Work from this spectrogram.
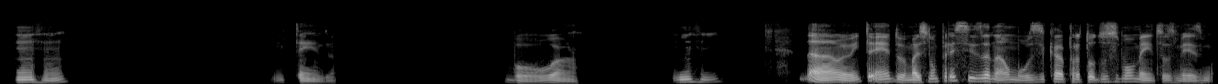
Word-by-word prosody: Uhum. 110 0 -3 2.0
Entendo. 85 -5 -7 1.7
Boa. 80 0 -4 1.0
Uhum. 115 +2 -6 0.8
Não, 100 +1 +6
eu 90 - +3
entendo, 115 +1 +2
mas 105 +3 +4
não 135 - -3
precisa 150 -2 +1
não, 110 -3 0
música 110 +5 -1
é - - +3
para 115 - -2
todos 120 0 -2
os 135 - +2
momentos 100 -8 -2
mesmo. 85 +2 -4
105 Hz, 90 wpm, -28 LUFS, 95-120 Hz, 2.0 s, Não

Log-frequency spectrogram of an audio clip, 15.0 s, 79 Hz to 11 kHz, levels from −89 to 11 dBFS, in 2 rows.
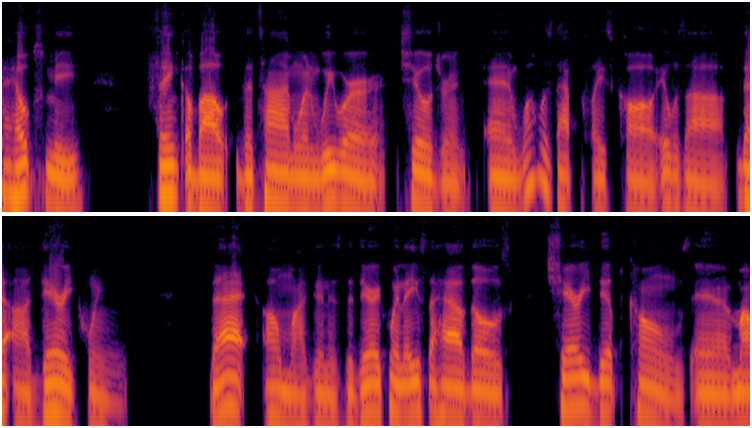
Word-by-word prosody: helps 120 +2 +3
me, 95 -5 +2 0.9
think 120 -1 +5
about 90 -1 +5 0.2
the 95 - +1 0.2
time 100 -2 +4
when 90 -1 +2
we 105 - +5
were 90 -4 +2 0.4
children, 80 -7 0 0.4
and, 90 -1 +2
what 150 +6 -2
was 140 -8 -3
that 95 -2 -2 0.2
place 85 -2 -6
called? 80 -3 0
It 100 - -1
was, 90 - -8
uh, 80 -4 -1 0.3
the 110 - +4
uh, 90 -3 -1
Dairy 105 -3 +4
Queen. 70 -7 -8 0.8
That, 120 +5 +5 0.3
oh 100 -1 0
my 80 - -2
goodness, 80 -4 -4
the 90 - -3
Dairy 105 +2 +3
Queen, 110 -4 +1
they 105 - +2
used - - -20
to - - -1
have 95 -3 +4
those 90 -2 +1 0.5
cherry-dipped 120 -3 0 0.2
cones, 85 -8 -1
and 85 -1 -1
my 90 - +5
90 Hz, 155 wpm, -23 LUFS, 85-105 Hz, 0.9 s, think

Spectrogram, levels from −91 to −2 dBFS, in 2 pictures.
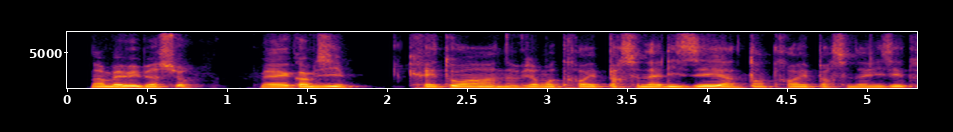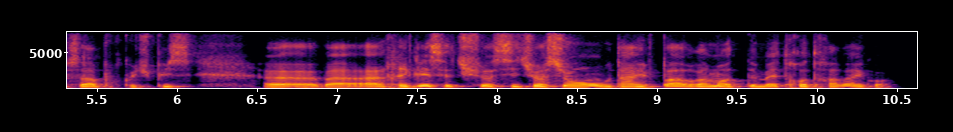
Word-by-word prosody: Non, 135 0 +2
mais 125 -2 +7
oui, 155 - +8
bien 135 -2 +1
sûr. 130 - -3 0.4
Mais 115 -1 +2
comme 130 +3 +5
dit: 135 0 +3 0.3
«Crée-toi 130 +2 +1
un 125 -3 0
environnement 125 +2 -1
de - - -11
travail 125 -1 -1
personnalisé, 130 +2 +3
un 115 - -2
temps 125 +5 -6
de 125 - -11
travail 125 -1 -2
personnalisé» 120 +1 -4
tout 130 - -16
ça 135 +1 0
pour - - -14
que - - -12
tu 120 - -13
puisses, 260 0 -7 0.4
heu, - - +1
bah, - - -1
régler 135 +4 +1
cette 145 -3 -3
situa 140 - -1
situation 140 +7 0
où 140 - 0
tu - - -6
arrives 125 +1 -2
pas 155 +1 +1
vraiment 140 +2 +1
à - - +1
te 135 - -4
mettre 140 0 -3
au - - +3
travail, 140 +1 -4
quoi. 130 - -13
130 Hz, 235 wpm, -20 LUFS, 125-140 Hz, 0.4 s, oui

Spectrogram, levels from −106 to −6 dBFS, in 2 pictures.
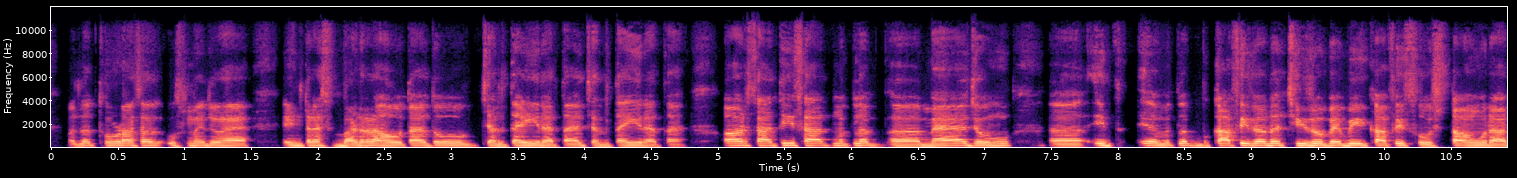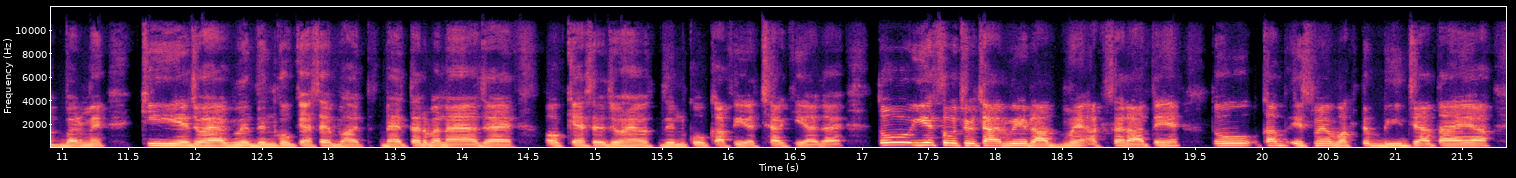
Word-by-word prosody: मतलब 155 +2 -4
थोड़ा-सा 160 +1 0
उसमें 155 +1 -4
जो 150 - -1
है 150 0 +1 0.3
इंटरेस्ट 150 -1 -2
बढ़ 145 +3 +2
रहा 160 -1 +2
होता 150 +1 +1
है 155 - +2
तो 160 - 0 0.3
चलता 140 +1 -1
ही 155 0 +2
रहता 145 -2 -1
है 145 - -1
चलता 135 0 -4
ही 145 +1 -1
रहता 135 0 -5
है। 135 - -10 0.4
और 175 - +2
साथ 165 -1 0
ही 185 - +3
साथ 170 -2 0
मतलब 165 -1 -3
अ, 135 0 +1
मैं 155 +3 +2
जो 155 -1 +1
हूँ 155 +2 -1 0.3
अ, - - -4 0.3
एक 155 -2 0 0.3
मतलब 150 0 -3
काफ़ी 165 +3 +3
ज़्यादा 170 +1 +3
चीज़ों 165 0 +2
पे 165 0 +4
भी 160 0 +3
काफ़ी 155 +2 +2
सोचता 145 -2 -1
हूँ 150 0 0
रात 140 -2 +2
भर 140 - +2
में 145 - 0 0.3
कि 170 - +1 0.2
ये 155 - +5
जो 155 - +4
है 155 0 +5
अगले 150 +2 +2
दिन 145 0 +2
को 150 -1 +1
कैसे 150 +2 0
बहत 125 -3 -2
बेहतर 135 +2 +1
बनाया 140 -1 +2
जाए 135 0 +2 0.3
और 145 -1 0
कैसे 150 +1 +1
जो 145 0 +2
है 140 0 +1
उस 135 - -4
दिन 135 0 +1
को 140 +1 -1
काफ़ी 135 +1 -2
अच्छा 130 +2 -1
किया 130 -1 -3
जाए। 140 +2 -1 0.3
तो 215 +1 +3
ये 210 +1 +3
सोच-विचार 185 -4 +2
भी 170 0 +4
रात 150 -2 +2
में 155 +2 +1
अक्सर 145 +3 -2
आते 140 +1 +1
हैं। 160 - -1 0.3
तो 185 +1 +2
कब 175 -1 0
इसमें 170 +2 0
वक़्त 160 +1 -1
बीत 150 0 +2
जाता 150 -1 +1
है 150 0 +2
या 155 0 +2
150 Hz, 225 wpm, -18 LUFS, 140-160 Hz, 0.4 s, ये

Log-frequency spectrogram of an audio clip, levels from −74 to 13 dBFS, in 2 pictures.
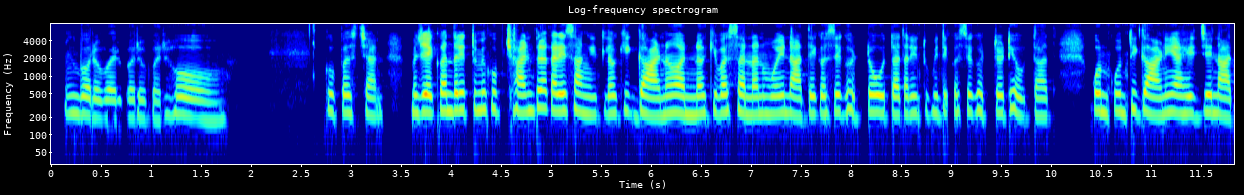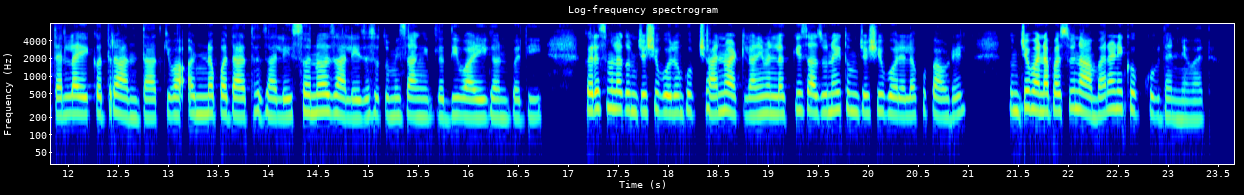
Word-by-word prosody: बरोबर, 205 -4 -5
बरोबर. 195 -2 -10
हो, 225 0 -4 1.4
खूपच 240 -2 -4
छान! 215 -2 -3 0.3
म्हणजे 240 +1 +8
एकंदरीत 255 +2 +4
तुम्ही 265 0 -3
खूप 270 -4 -7
छान 245 -1 +4
प्रकारे 260 -3 +6
सांगितलं, 230 -3 0
की 255 - -2
गाणं, 220 -1 +4
अन्न 225 0 +1
किंवा 240 -1 0
सणांमुळे 225 -1 +1
नाते 225 -1 +1
कसे 230 +2 0
घट्ट 235 -4 -7
होतात 230 -2 0
आणि 230 +1 -2
तुम्ही 235 -1 -9
ते - - -4
कसे 240 0 -2
घट्ट 240 -1 -5
ठेवतात. 210 -5 -5 0.4
कोणकोणती 255 0 -2
गाणी 230 0 +4
आहेत, 230 -1 +1
जे 245 - +4
नात्यांना 220 0 +1
एकत्र 225 +1 -2
आणतात 200 -2 -2
किंवा 220 -1 -1
अन्नपदार्थ 225 -1 -1
झाले, 205 -1 -3
सण 245 0 +1
झाले, 210 -4 -1
जसं 210 +3 -6
तुम्ही 210 0 -8
सांगितलं, 205 -1 -4
दिवाळी, 205 -2 -1
गणपती. 200 0 -9 0.5
खरंच, 275 +2 +4
मला 275 -1 +2
तुमच्याशी 245 0 +3
बोलून 230 0 -1
खूप 245 -3 +1
छान 225 +3 0
वाटलं. 225 -4 +2
आणि 215 +1 0
मला 225 -1 0
नक्कीच 255 +4 -2
अजूनही 240 +2 0
तुमच्याशी 245 -1 +1
बोलायला 210 -1 -3
खूप 245 -3 -11
आवडेल. 210 +2 -5 0.5
तुमचे 255 +2 +2
मनापासून 260 +1 +4
आभार 220 +2 -2
आणि 275 0 +2
खूप-खूप 225 -4 -8
धन्यवाद. 190 -2 -11
230 Hz, 165 wpm, -24 LUFS, 210-245 Hz, 1.4 s, म्हणजे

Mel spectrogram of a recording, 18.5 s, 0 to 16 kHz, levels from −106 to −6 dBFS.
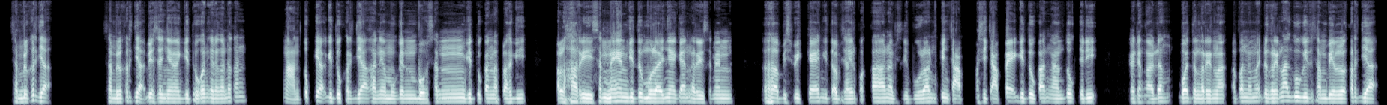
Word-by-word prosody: sambil 130 0 0
kerja - - 0 0.7
sambil 125 -1 0
kerja 145 +1 -2
biasanya 130 -2 +1
gitu 125 0 -1
kan, 135 - +3
kadang-kadang 125 +3 0
kan 155 +1 -6 0.6
ngantuk 100 0 -2
ya - - +4
gitu 135 -1 +2
kerja 120 +1 -2
kan 125 - +1
ya, 125 - +1
mungkin 120 +1 0
bosan 130 +4 +1
gitu 130 -1 0
kan, 130 - +1
apalagi 125 0 -2 0.4
kalau - - +2
hari 130 -1 +4
Senin 140 +2 +3
gitu 140 0 +2
mulainya 130 0 +4
kan, 135 +2 0
hari 120 -2 +2
Senin, 125 0 -2 0.5
eee, - - +2
habis 125 -3 0
weekend 135 +2 0
gitu, 115 - +1
habis - - -14
akhir 115 +1 +1
pekan, 130 0 0
habis 115 -3 -9
liburan 120 +4 -1
mungkin 135 +2 0
cap 110 - +1 0.2
masih 125 +3 -5
capek 135 +4 +1
gitu 130 0 +1
kan, 130 +2 0
ngantuk, 120 +2 -1
jadi 130 +1 +1 0.5
kadang-kadang 115 +2 -1 0.2
buat 130 -1 +2
dengarin 125 0 +2
la - - -4
apa - - -6
namanya, 140 +1 -3
dengarin 130 +2 +2
lagu 155 -1 +2
gitu 140 -1 +1
sambil 125 -1 +3
kerja. 135 -3 0
130 Hz, 180 wpm, -15 LUFS, 125-135 Hz, 0.7 s, ya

